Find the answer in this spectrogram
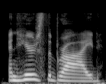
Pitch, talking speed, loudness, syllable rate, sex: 180 Hz, 225 wpm, -15 LUFS, 6.7 syllables/s, female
